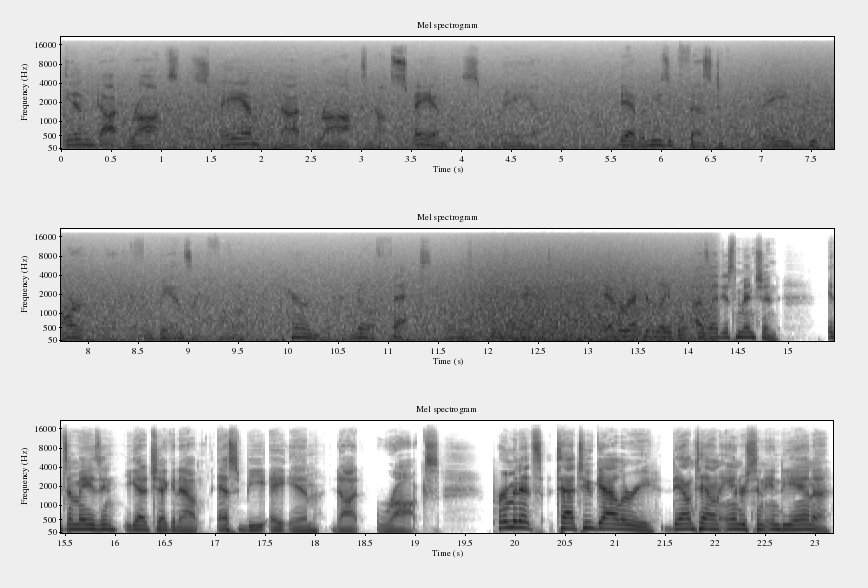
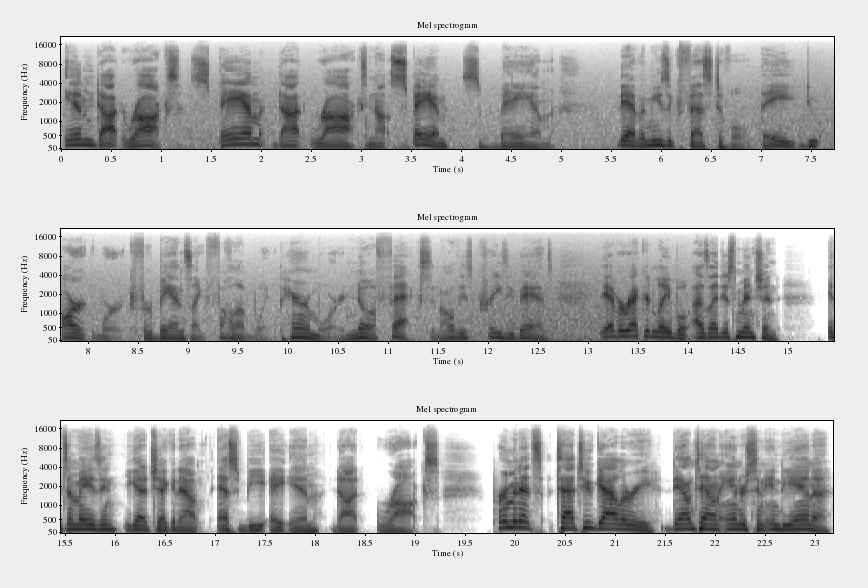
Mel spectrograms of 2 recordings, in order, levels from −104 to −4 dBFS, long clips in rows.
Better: second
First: wind noise on the microphone; heavy; until 14 s; 1 dB below the speech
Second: wind noise on the microphone; occasional gusts; until 14 s; 20 dB below the speech

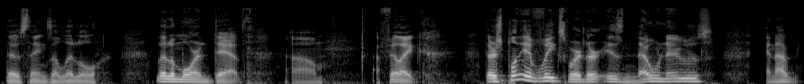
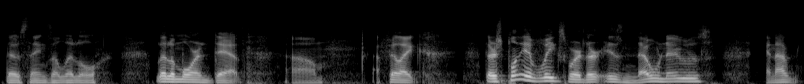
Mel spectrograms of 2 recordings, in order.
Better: first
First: none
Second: muffled; very; fading above 2 kHz

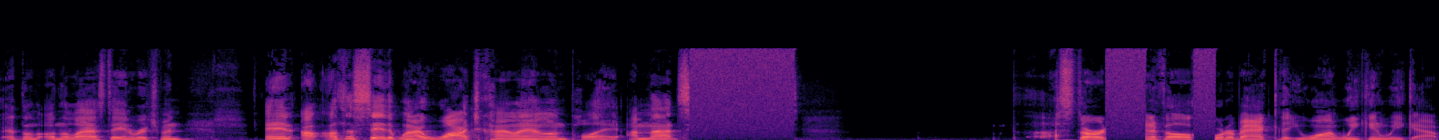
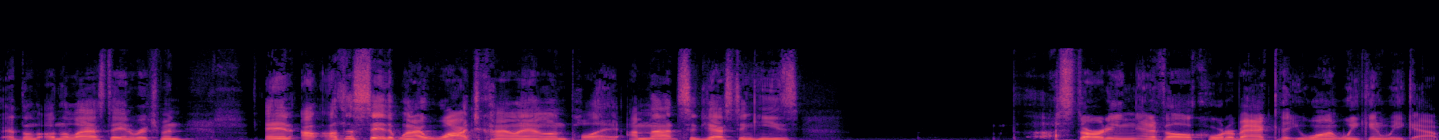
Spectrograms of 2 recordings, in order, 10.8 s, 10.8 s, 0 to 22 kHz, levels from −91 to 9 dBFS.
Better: second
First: audio cutting out; filled with static; at 5 s for 1 s, at 8.5 s and at 9 s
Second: none

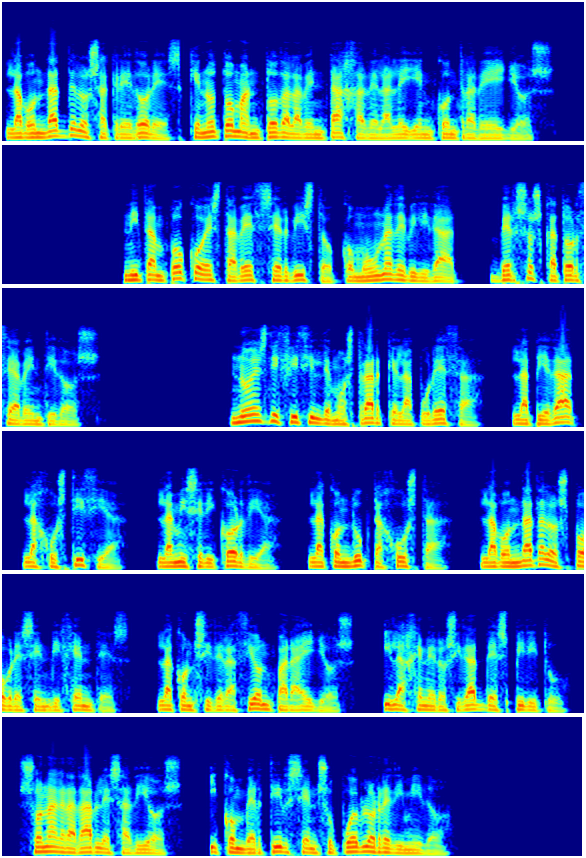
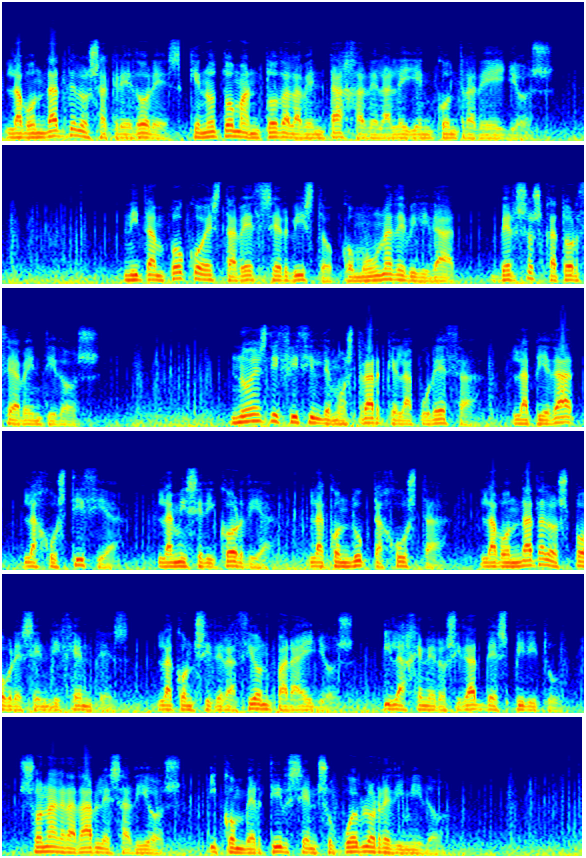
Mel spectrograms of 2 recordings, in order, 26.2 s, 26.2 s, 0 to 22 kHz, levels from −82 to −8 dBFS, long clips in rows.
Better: first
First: none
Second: wind noise on the microphone; occasional gusts; 20 dB below the speech

